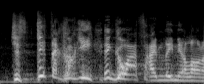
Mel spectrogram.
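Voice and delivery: high, fast, exasperated brush-off; hurried mock exasperation; fed-up mom. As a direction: shoo the kid away, mock mother.

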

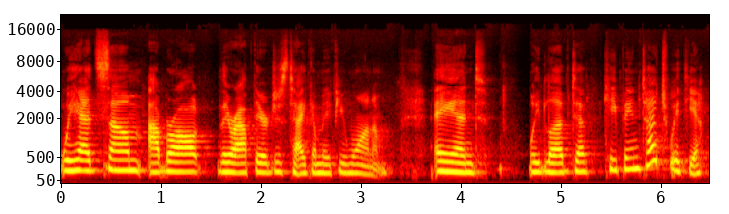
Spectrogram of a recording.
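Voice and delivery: ordinary delivery

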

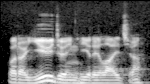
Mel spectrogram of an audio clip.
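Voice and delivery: "you" punched and the rest kept level; stress on YOU. Shown as a demonstration. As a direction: land the weight on "you", as if singling him out. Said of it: "depending on where you put the emphasis".

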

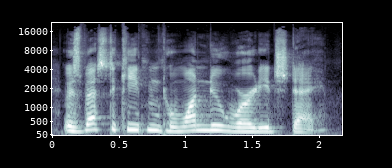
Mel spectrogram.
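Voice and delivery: plain reading voice

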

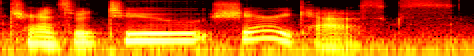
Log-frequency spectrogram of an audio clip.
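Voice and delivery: usual speaking voice

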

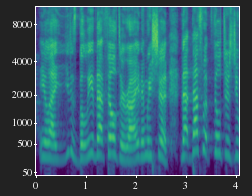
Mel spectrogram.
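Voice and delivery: energetic sermon delivery; preaching at full force. Acted. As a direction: preach it out to the room.

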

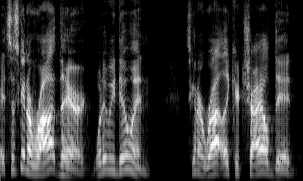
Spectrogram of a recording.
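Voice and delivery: high, loud mock argument; indignant protest. Arguing with Rick over the rotting tomato, indignant protest.

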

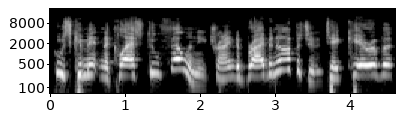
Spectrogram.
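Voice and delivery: spring the trap with mock innocence; sly Commish. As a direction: commish calling his officer in on the briber. Commish continues bit.

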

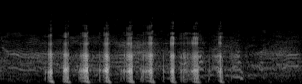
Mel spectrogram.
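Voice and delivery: high, breathy wheezing laugh. Real, not acted. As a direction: keep a long pulsing laugh going. Preacher laughs on after the demonstration.

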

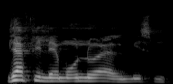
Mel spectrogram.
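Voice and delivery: ordinary delivery

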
